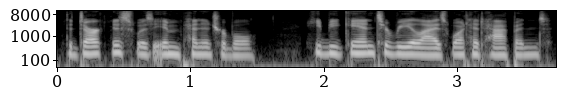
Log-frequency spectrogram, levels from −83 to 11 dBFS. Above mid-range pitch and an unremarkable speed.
No: medium, 175 Hz; average, 175 wpm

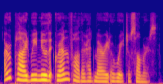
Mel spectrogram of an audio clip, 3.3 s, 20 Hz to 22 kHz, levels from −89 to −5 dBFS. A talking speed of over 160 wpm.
Yes: average, 200 wpm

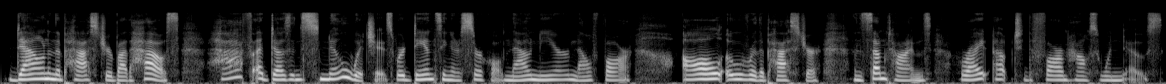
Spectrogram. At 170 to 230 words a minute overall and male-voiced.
No: average, 175 wpm; female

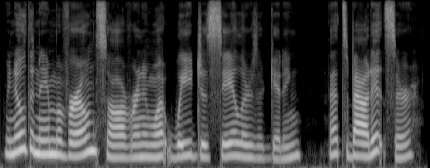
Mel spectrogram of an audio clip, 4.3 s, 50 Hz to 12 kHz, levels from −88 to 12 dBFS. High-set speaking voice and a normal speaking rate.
No: high, 230 Hz; fast, 250 wpm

